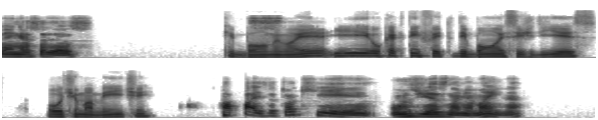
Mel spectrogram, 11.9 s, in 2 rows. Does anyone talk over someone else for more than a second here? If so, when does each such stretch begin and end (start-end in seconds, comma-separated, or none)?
none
